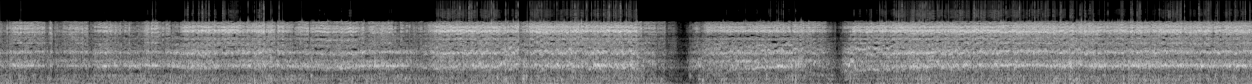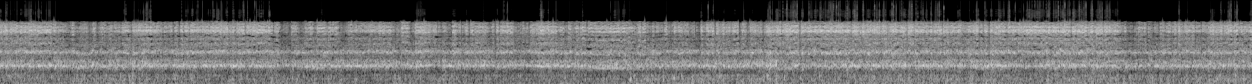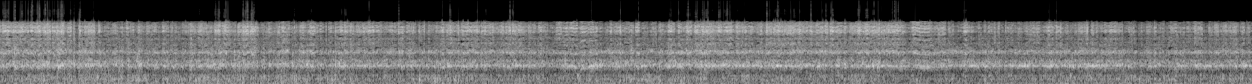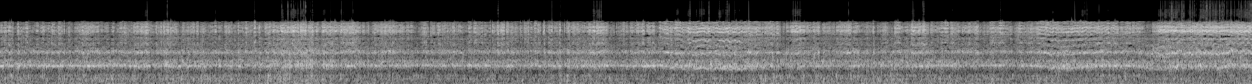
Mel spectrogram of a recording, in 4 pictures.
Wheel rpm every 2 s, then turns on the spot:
230, 220, 200, 130, 150, 230, 230, 230, 230, 220, 220, 220, 230, 230, 230, 230, 230, 230, 230, 230, 230, 230, 220, 230, 210.
none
